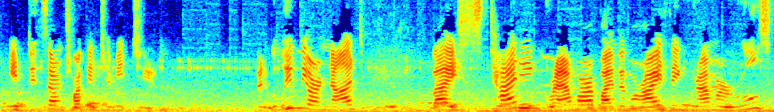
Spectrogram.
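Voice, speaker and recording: Eager high-voiced woman, Ukrainian accent. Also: background noise. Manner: eager, emphatic, with some hesitations. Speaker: vlogger. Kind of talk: enthusiastic to-camera vlog. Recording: background music under voice.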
